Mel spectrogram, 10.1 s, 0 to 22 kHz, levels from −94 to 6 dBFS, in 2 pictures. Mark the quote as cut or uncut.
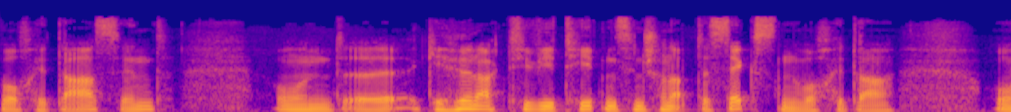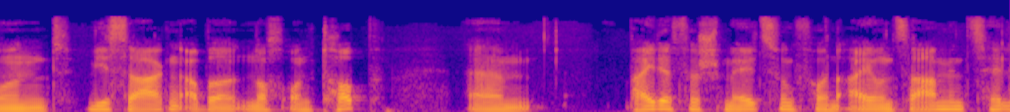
uncut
